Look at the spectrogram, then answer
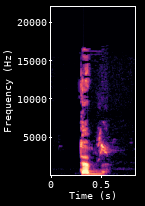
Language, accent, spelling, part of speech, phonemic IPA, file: French, France, teub, noun, /tœb/, LL-Q150 (fra)-teub.wav
- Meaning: dick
